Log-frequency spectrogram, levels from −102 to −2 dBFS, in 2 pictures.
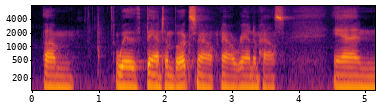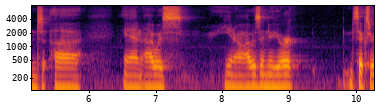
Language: English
